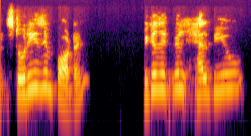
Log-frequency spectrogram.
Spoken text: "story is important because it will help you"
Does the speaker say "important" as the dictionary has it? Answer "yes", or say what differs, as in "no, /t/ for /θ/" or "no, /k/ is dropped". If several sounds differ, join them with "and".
yes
